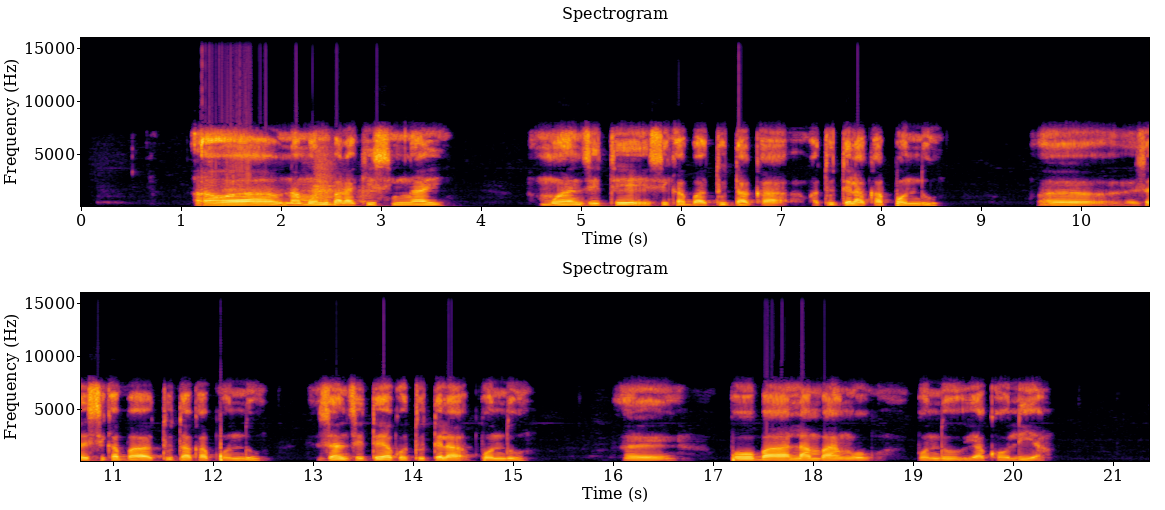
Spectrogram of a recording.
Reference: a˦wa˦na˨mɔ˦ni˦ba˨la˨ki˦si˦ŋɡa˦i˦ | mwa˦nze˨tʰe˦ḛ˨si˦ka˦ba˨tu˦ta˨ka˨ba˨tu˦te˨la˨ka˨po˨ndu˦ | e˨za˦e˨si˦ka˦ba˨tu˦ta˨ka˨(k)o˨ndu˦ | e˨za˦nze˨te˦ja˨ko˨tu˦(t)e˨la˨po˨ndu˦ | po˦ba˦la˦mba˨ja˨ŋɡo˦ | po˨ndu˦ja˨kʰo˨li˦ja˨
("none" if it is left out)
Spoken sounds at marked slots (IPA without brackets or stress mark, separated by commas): p, t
